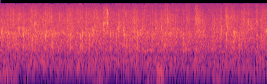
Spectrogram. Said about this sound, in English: Somebody ought to say amen. Clap your hands unto the Lord, everybody.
